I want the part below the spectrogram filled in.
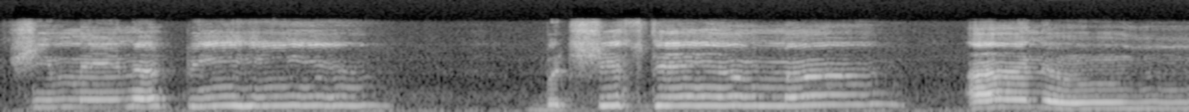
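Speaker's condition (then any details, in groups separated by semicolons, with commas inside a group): Cerebral palsy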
